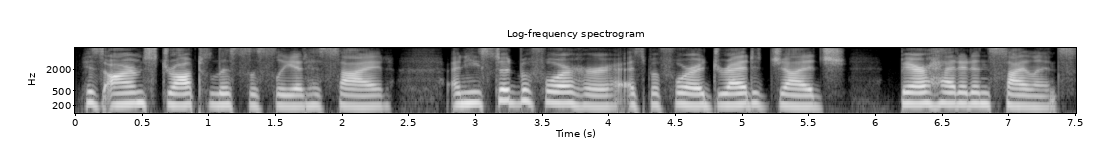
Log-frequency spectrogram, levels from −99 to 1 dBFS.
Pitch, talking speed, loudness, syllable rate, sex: 205 Hz, 160 wpm, -18 LUFS, 4.9 syllables/s, female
